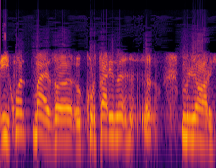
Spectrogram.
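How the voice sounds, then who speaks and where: A high-pitched man's voice with ordinary pitch variation, over noticeable background noise. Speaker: caller. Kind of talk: phone-in opinion. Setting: phone call. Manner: fast.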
